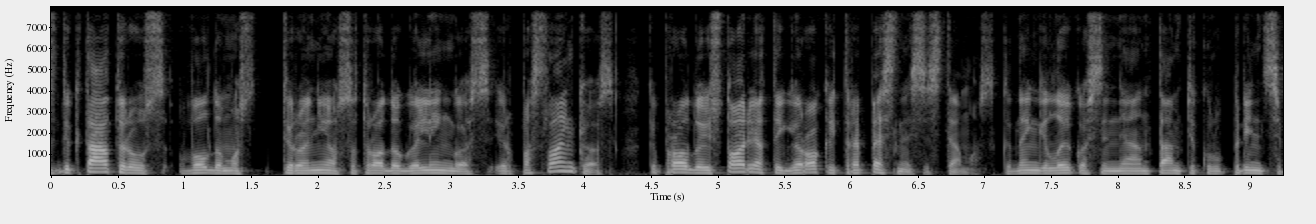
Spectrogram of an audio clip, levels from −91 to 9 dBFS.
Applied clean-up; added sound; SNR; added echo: none; none; none; none.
